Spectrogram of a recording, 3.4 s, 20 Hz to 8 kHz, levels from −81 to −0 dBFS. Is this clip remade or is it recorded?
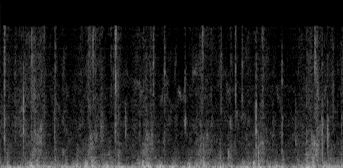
remade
